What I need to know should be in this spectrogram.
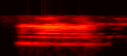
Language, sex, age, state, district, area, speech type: Marathi, female, 18-30, Maharashtra, Mumbai Suburban, urban, conversation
